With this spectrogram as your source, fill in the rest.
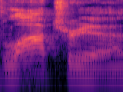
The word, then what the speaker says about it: latria: on the other hand there is latria and this is this is the you know the second and third syllables of idolatry okay so latria is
